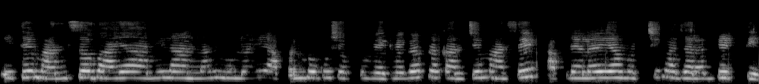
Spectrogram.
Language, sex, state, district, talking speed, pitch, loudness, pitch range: Marathi, female, Maharashtra, Dhule, 150 wpm, 295 Hz, -23 LUFS, 280-305 Hz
